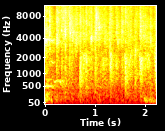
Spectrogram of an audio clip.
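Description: An audience claps steadily throughout, a dense, continuous patter of many hands with no pauses, holding an even loudness for the whole couple of seconds.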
